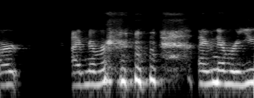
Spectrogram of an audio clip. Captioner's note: laughs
